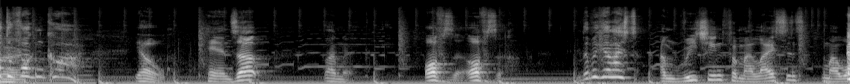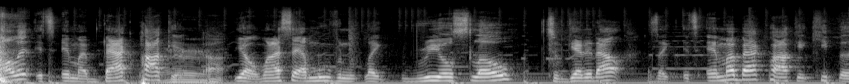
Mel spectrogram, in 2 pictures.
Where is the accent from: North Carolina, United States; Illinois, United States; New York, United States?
New York, United States; Brooklyn; growing up in Brooklyn.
